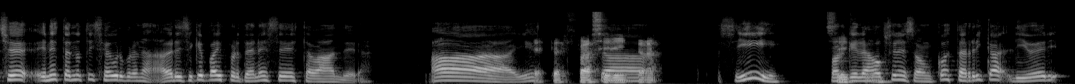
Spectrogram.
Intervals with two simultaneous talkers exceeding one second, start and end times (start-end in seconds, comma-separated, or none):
5.3-6.6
